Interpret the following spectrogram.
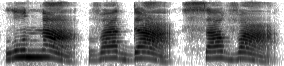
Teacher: constructions with two syllables, but the second syllable is stressed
